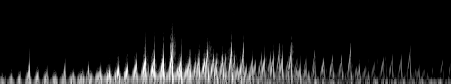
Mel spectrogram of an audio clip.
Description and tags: A short electronic sound good for an error sound, startup noise, or alert. Also may be good for podcasts.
